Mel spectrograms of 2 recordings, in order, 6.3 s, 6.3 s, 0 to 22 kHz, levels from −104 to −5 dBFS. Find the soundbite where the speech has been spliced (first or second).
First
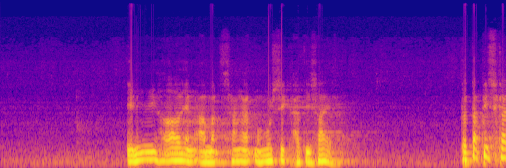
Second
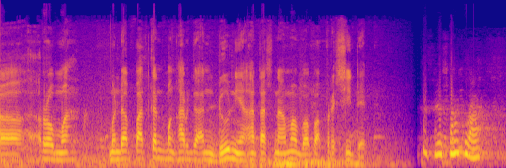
second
